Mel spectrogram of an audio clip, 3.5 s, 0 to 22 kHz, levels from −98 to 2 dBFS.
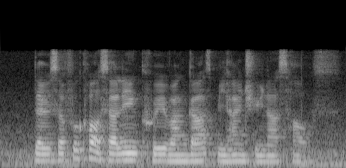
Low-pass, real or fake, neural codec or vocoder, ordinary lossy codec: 7.2 kHz; real; none; none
